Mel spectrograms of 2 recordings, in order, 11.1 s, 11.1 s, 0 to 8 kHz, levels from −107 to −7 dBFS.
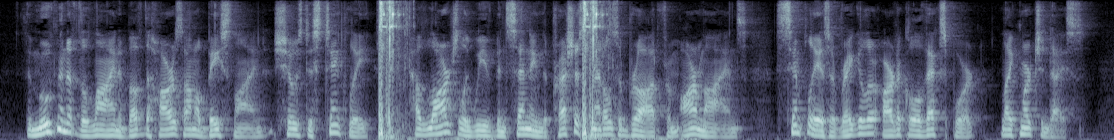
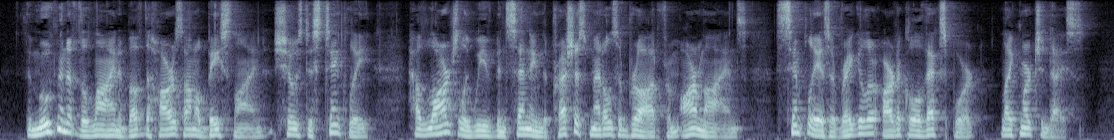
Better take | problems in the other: second | background sound (Keys jangling); 3 dB above the speech

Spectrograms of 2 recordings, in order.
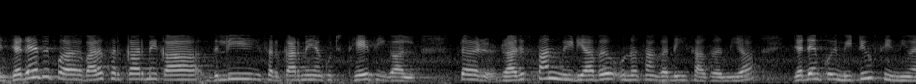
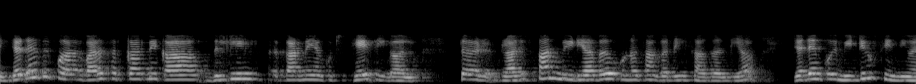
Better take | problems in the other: first | noise reduction (neural mask model DeepFilterNet 3)

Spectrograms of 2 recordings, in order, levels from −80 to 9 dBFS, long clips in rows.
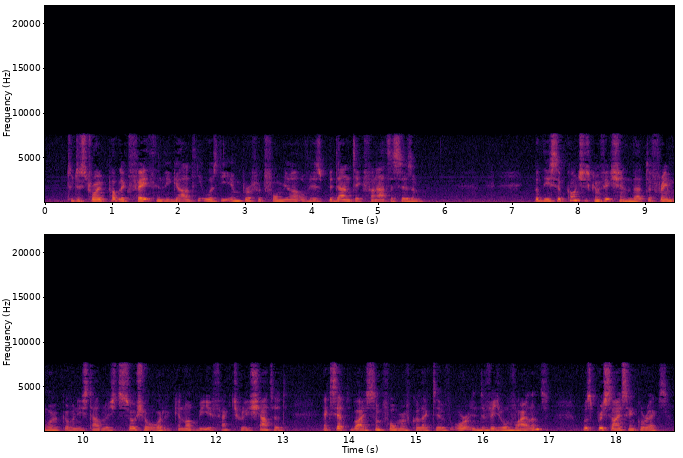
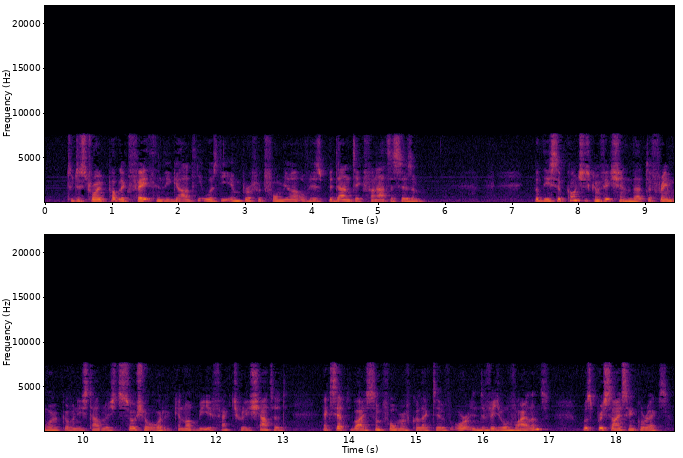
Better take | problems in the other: second | background sound (Water); 19 dB below the speech

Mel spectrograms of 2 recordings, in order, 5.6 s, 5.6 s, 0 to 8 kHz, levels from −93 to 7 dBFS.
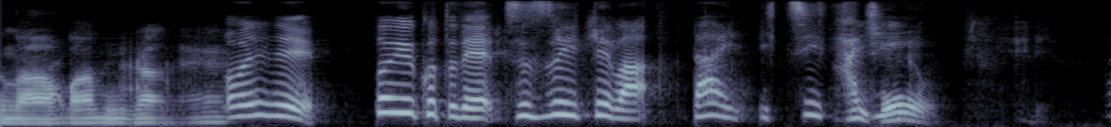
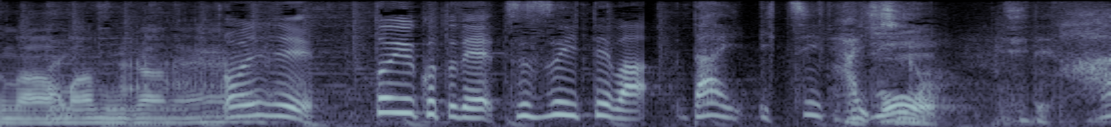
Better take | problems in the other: second | noise reduction (neural mask model DeepFilterNet 3)

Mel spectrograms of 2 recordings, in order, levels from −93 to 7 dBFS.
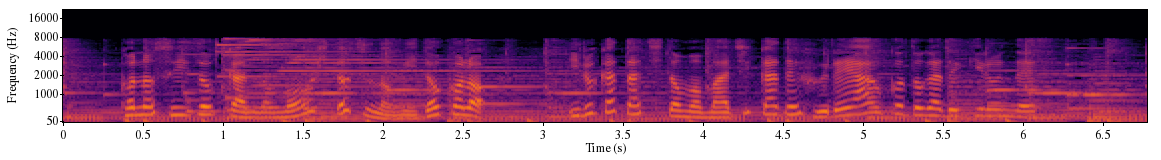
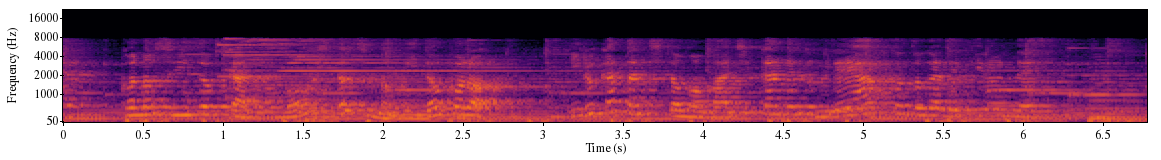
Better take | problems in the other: first | room echo; dies away in 0.8 s

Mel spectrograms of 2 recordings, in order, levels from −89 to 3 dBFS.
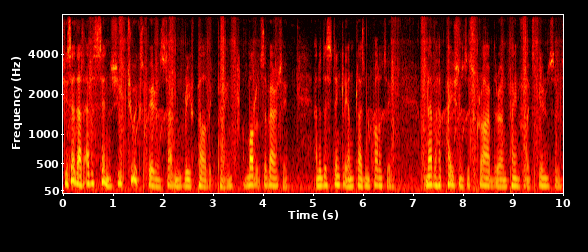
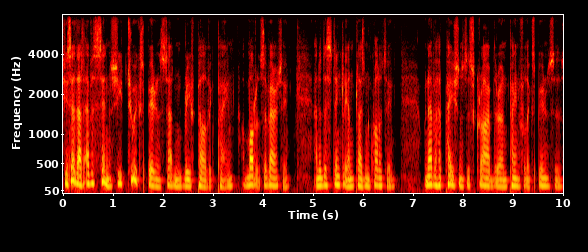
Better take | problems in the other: second | background sound (Walk, footsteps); 14 dB below the speech

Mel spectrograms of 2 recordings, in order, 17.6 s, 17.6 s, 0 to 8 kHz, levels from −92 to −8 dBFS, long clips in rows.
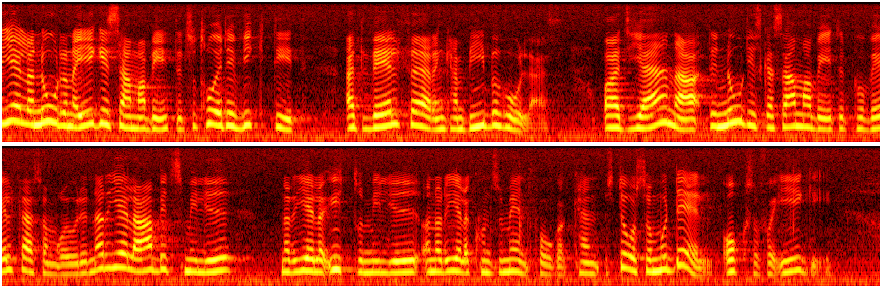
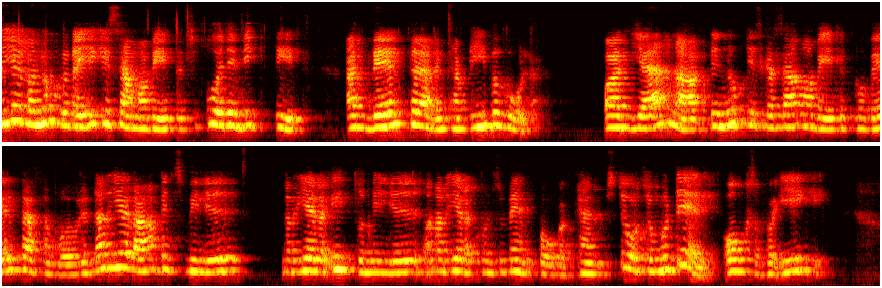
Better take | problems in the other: first | noise reduction (neural mask model DeepFilterNet 3)

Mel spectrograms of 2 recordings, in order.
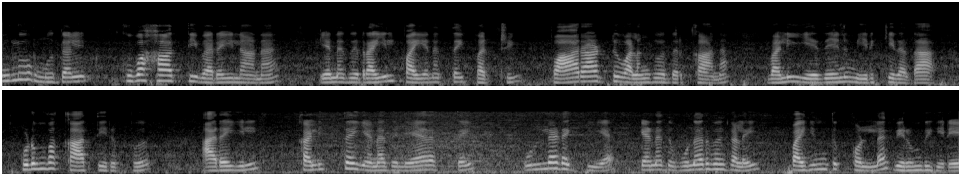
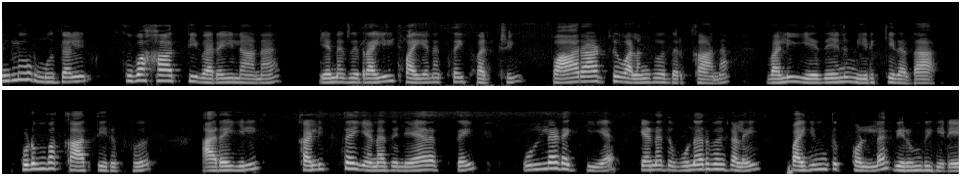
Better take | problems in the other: first | noise reduction (neural mask model Resemble Enhance denoiser)

